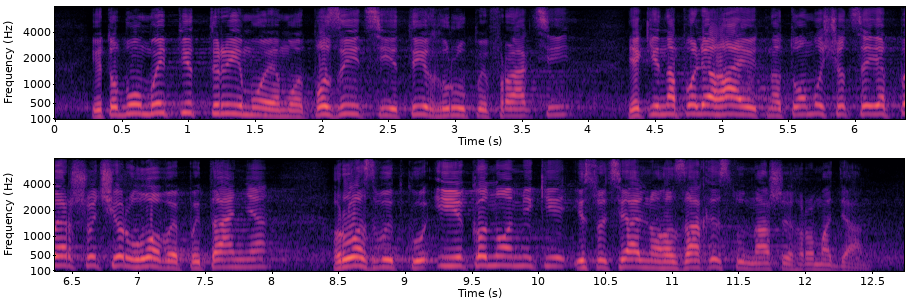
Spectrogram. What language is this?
Ukrainian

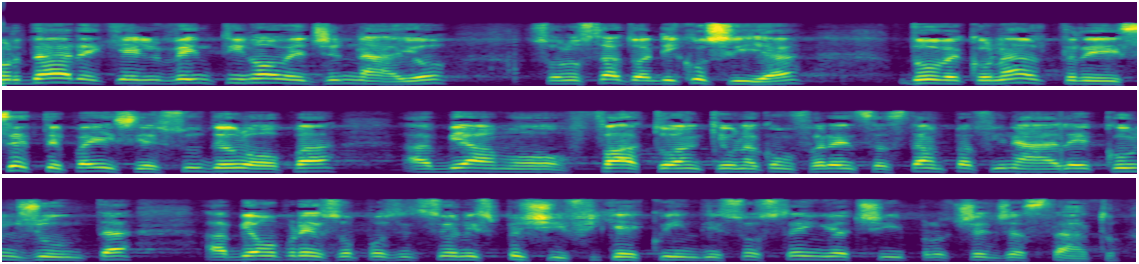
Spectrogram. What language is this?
Italian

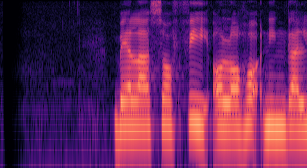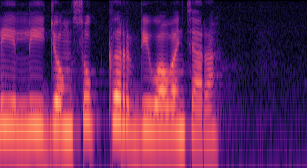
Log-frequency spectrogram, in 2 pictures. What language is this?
Sundanese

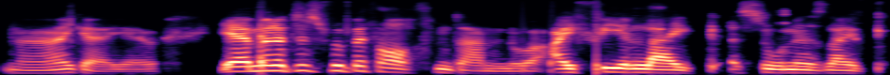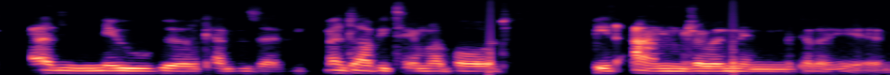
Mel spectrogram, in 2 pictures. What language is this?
Welsh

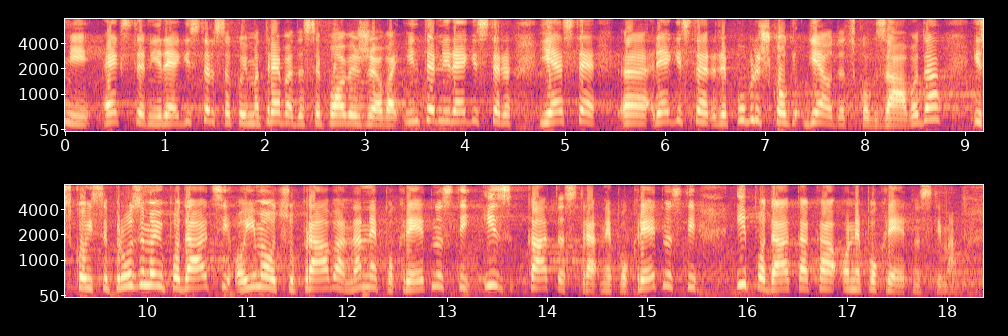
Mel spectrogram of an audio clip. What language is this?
Serbian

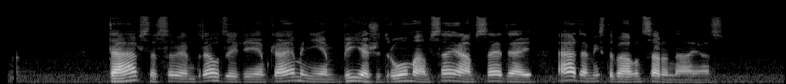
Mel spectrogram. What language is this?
Latvian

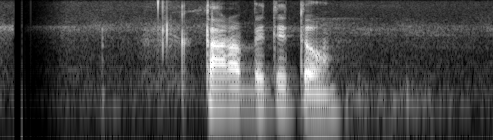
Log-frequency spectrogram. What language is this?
Bangla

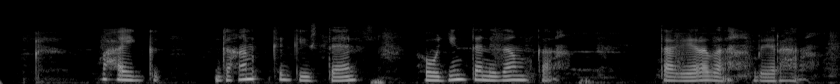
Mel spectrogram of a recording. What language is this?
Somali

